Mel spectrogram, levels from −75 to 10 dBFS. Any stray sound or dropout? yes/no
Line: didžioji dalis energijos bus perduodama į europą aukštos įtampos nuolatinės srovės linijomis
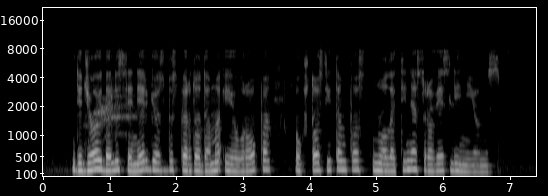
no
